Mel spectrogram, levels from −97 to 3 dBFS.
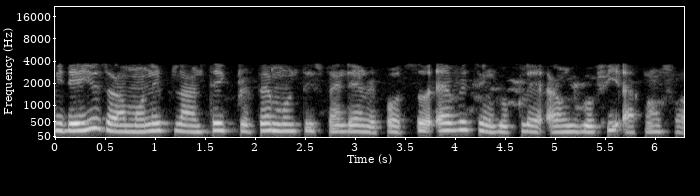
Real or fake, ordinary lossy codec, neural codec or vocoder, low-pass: fake; none; vocoder, 44.1 kHz, 128 mel bands every 512 samples, BigVGAN v2; 3.6 kHz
